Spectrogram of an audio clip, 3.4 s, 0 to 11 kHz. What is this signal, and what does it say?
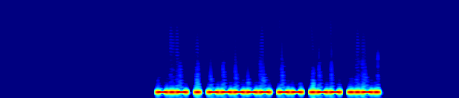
Morse code, heard as a keyed tone, about 52 wpm, 700 Hz. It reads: KE0MWF
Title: USA Call Signs - 6 Characters - 4x Character Spacing - 50wpm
